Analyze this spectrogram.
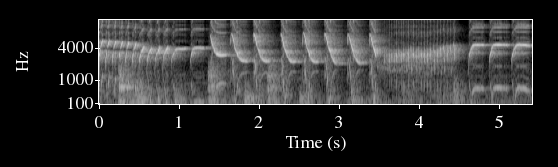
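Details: Canary 'ngerol nembak' song used to provoke other canaries into song: an opening trill, a run of loud falling whistles, a fast rolling trill, then several repeated notes.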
